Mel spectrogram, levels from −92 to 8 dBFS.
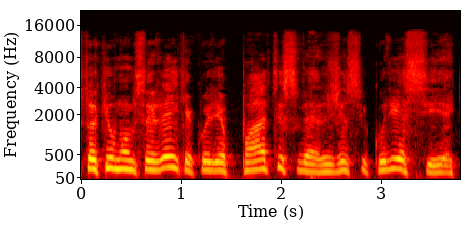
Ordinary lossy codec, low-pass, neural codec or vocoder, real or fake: AAC, 64 kbps; 14.4 kHz; vocoder, 44.1 kHz, 128 mel bands, Pupu-Vocoder; fake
